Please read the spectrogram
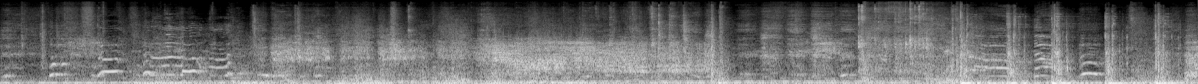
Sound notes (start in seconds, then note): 4.6 Henrietta roaring; 9.5 Henrietta pounding on door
